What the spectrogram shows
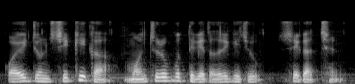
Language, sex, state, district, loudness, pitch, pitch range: Bengali, male, West Bengal, Cooch Behar, -16 LUFS, 140 Hz, 125-170 Hz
